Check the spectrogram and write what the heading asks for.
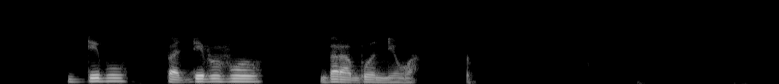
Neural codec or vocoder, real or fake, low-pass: codec, 16 kHz, 1 kbps, X-Codec, WavLM features, trained on Multilingual LibriSpeech; fake; 3.6 kHz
